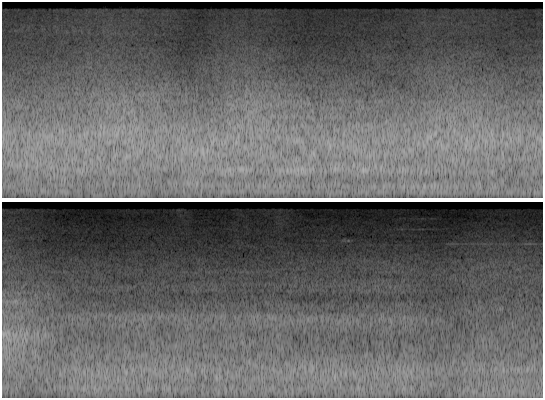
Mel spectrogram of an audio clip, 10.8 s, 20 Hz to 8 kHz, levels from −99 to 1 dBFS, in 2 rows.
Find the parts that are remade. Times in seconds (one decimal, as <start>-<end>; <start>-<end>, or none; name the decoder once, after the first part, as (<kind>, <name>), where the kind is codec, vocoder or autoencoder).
none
